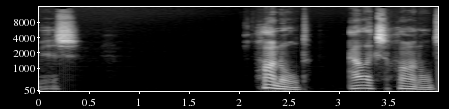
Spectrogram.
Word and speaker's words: Honnold: Honnold. Alex Honnold, spelled like that, is the name, the guy's name.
